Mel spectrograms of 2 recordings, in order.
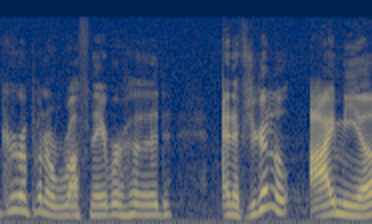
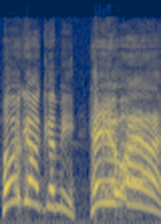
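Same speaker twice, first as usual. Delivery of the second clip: mock old man yell, much higher, louder, slower; 10 semitones higher, 12 dB louder than usual. Retelling how an old man on a packed train started at him: imitating an old man yelling. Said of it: "he's starting to yell at me".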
